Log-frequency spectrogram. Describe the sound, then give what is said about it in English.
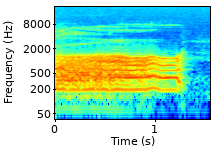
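A voice makes a sustained, buzzing, low-pitched drone imitating the Starkiller Base laser cannon firing a huge beam, holding steady and loud for over a second before cutting off abruptly. “Like, just firing out this huge beam and going...”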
